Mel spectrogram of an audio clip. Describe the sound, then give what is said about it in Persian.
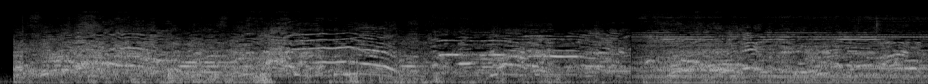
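A panicked crowd shouts and cries out moments after a bomb explosion at the Dehmazang intersection in Kabul, Afghanistan, many voices overlapping in a loud, continuous clamor, with higher wailing cries rising above the din throughout. “شما آواز و نعره‌های مردم را لحظات پس از وقوع انفجار در چهارراهی دیمزنگ کابل شنیدید که حداقل 80 کشته و بیش از 200 زخمی بر جا گذاشت.”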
